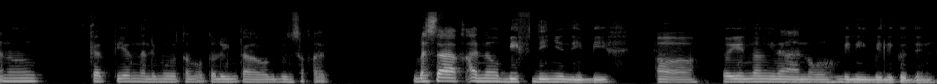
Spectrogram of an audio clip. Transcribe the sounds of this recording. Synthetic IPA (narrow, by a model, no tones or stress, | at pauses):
ʔɐno | kɐt̪jonːɐlɪmuːt̪ɐnkot̪ʊlʊjɪŋt̪aːwɐɡ̚d̪ʊnsɐka̰t̪̚ | baːst̪ɐʔɐno̞bɪfd̪ɪnjʊnɛbif | ʔoːʔo | so̞jʊnːɐŋʔɪnaːʔɐnoko̞bɪniːbɪlɪkod̪ɪ̰n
